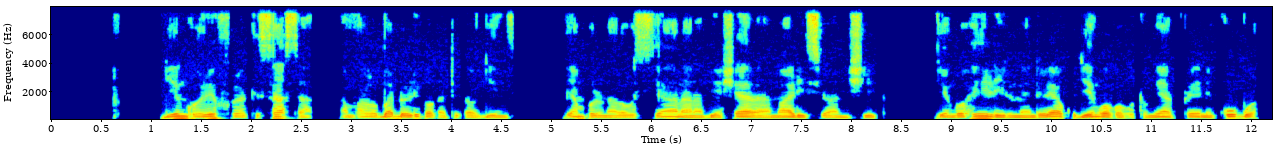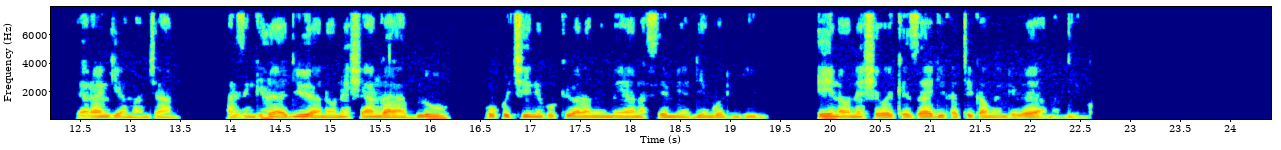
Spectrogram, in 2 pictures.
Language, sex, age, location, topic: Swahili, male, 18-24, Dar es Salaam, finance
